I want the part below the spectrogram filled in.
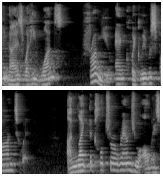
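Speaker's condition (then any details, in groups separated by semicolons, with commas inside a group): Cleft palate; congenital cleft palate, many painful oral surgeries from 3 months to 16 years, 10 years braces; 7 years of speech therapy, oral appliance once worn to help speak properly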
